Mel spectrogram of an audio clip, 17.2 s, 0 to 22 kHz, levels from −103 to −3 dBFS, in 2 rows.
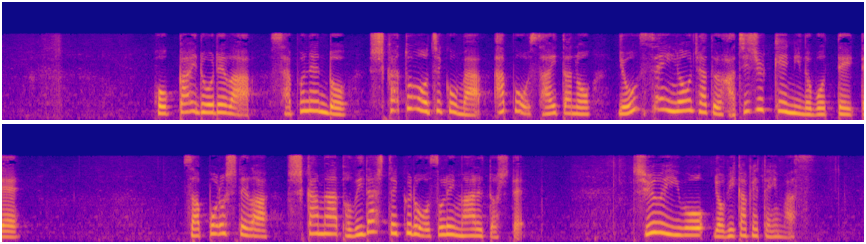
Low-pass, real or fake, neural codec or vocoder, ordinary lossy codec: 7.2 kHz; fake; codec, 24 kHz, 0.9 kbps, WavTokenizer, medium speech release version 1; none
